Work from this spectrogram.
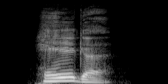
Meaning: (proper noun) 1. a male given name 2. a female given name of less common usage, variant of Helga; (noun) alternative form of Helling
- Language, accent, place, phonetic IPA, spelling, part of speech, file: German, Germany, Berlin, [ˈhɛlɡə], Helge, proper noun / noun, De-Helge.ogg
